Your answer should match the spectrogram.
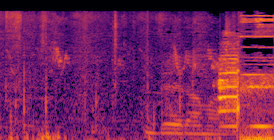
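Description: Faint voice and clicking sounds, then a rising electronic sweep near the end that lands on a sudden hit, the start of a production-logo sting.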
